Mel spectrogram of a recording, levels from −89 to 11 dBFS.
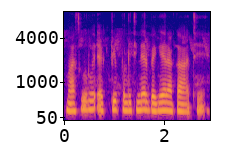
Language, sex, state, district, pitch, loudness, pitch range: Bengali, female, Assam, Hailakandi, 180 Hz, -15 LUFS, 170-195 Hz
